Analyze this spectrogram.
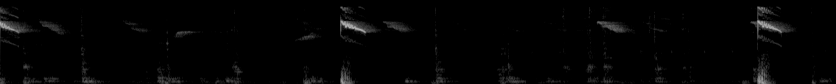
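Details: Female white-eye uttering a call meant to arouse males: loud, high descending whistles at roughly four-second intervals, with softer chirps and scattered low ticks in between.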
